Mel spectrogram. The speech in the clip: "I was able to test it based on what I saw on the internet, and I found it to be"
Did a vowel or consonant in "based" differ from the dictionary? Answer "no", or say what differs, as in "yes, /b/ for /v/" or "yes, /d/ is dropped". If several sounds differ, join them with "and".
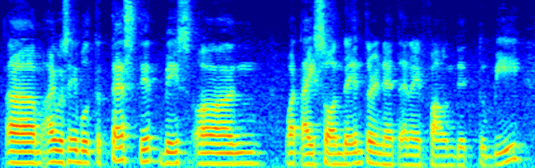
no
